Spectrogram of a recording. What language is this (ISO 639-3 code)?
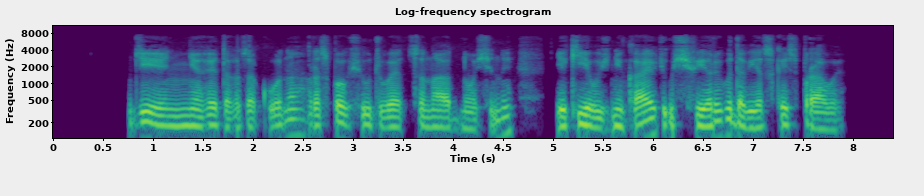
bel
